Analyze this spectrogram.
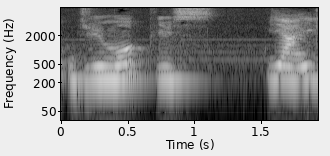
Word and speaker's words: plus: Se pronuncia la S cuando hacemos una comparación con un nombre sustantivo. Par exemple, je mange plus de chocolat que mon mari.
